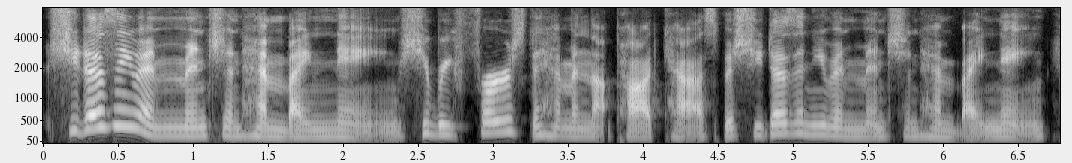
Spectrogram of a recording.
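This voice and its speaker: A woman's voice: deep voice, big pitch swings, moderate pace, gravelly, no room sound, studio quality. An American woman hosting a casual livestream, talking conversationally in loose fragments as she responds to viewers. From United States. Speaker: livestream host, YouTuber. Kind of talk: casual livestream chat, answering viewer comments.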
